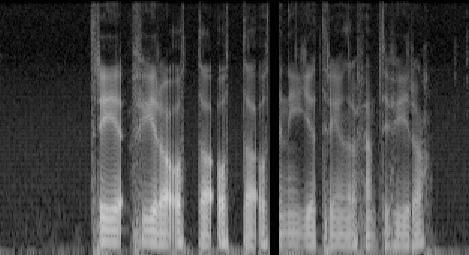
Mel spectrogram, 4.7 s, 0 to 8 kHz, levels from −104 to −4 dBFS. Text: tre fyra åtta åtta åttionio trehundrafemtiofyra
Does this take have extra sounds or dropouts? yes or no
yes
